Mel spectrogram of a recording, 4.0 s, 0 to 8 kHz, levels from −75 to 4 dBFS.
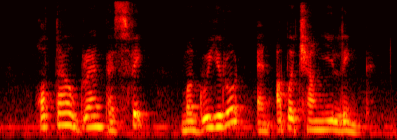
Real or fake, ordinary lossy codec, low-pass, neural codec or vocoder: real; none; none; none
